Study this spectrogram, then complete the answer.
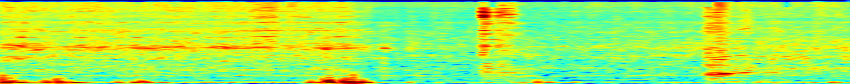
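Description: A spice paste of cumin, green chilli and ginger is stirred in a hot pan for a rui fish curry. Faint, steady sizzling carries a few louder scraping stirs.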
